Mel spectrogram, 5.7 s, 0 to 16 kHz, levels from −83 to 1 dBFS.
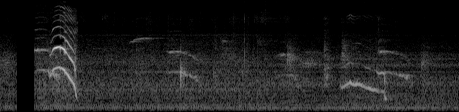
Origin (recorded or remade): recorded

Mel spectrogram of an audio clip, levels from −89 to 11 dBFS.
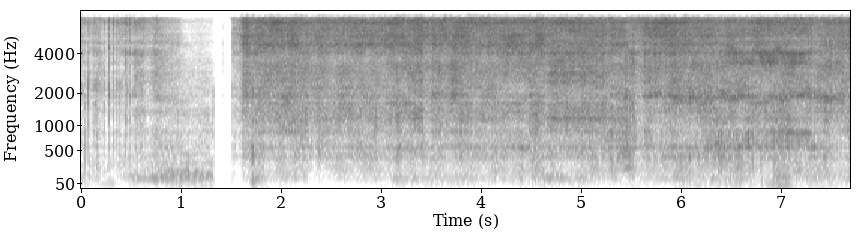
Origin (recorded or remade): remade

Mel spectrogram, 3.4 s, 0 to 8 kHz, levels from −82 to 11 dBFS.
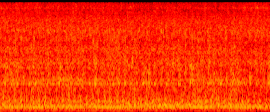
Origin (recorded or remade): remade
